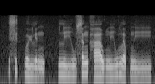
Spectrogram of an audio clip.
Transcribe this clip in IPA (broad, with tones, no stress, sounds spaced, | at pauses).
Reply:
s ɪ˥ k̚ p ɵ˨ ɥ l ɪ˨˩ ŋ | l iː˨ w s ɐ˥ ŋ h aː˨ w n̪ iː˨˥ w l ɐ˨˥ p̚ n̪ iː˨˧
